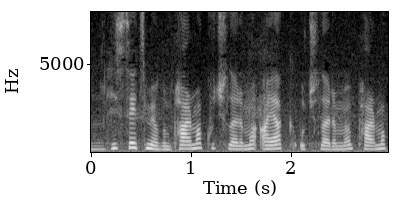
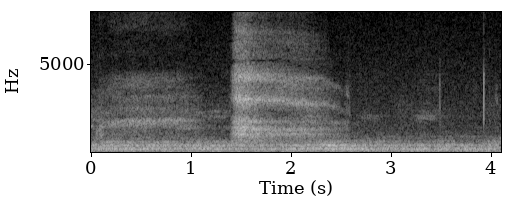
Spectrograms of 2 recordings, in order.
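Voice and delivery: long sigh; 10 dB quieter than usual. Real, not acted. Long weary sigh after story.

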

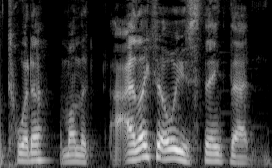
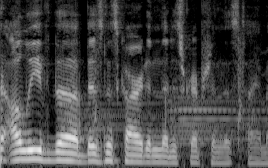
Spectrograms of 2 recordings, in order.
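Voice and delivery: ordinary talk, nothing marked

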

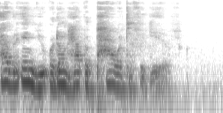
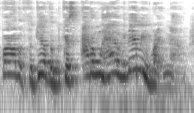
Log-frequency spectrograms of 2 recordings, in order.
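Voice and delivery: raised, louder plea, higher pitched; yelling out to God; 4 semitones higher, 4 dB louder than usual. Acted. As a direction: cry out to the Father from the gut. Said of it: "you cry out, you yell out".

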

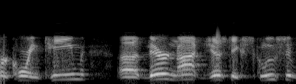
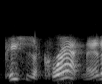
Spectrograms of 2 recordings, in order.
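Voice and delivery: ordinary talk, nothing marked

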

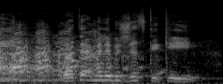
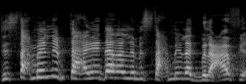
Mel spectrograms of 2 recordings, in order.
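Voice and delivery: outraged retort; 8 semitones higher than usual. Acted. Boss angry at worker.

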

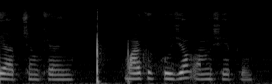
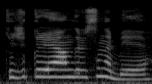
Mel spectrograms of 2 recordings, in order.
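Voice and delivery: calling out; 4 semitones higher, 6 dB louder than usual. Acted. Calling to wake the kids.

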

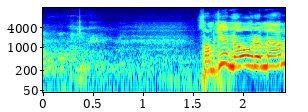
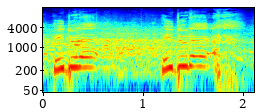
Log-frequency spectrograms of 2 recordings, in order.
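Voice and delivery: laughing, drawn out; 4 semitones higher, much slower than usual. Real, not acted. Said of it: "she pointing at him".

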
